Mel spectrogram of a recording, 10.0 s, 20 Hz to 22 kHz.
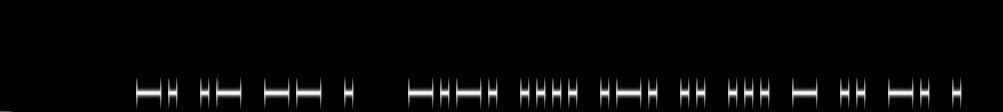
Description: Morse code, heard as a keyed tone, about 16 wpm, 700 Hz. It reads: NAME CHRISTINE
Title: Practice QSO - Exchange 1 - Beginning - 15wpm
